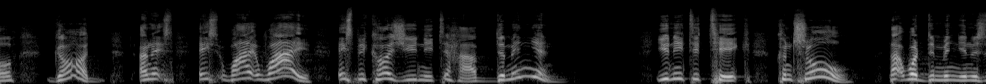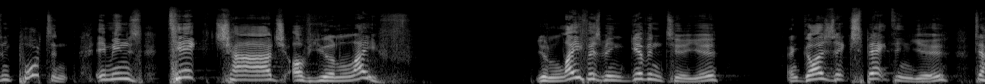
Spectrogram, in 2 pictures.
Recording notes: Recorded at freedomcentre church, Preston on Sunday 2nd June 2019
